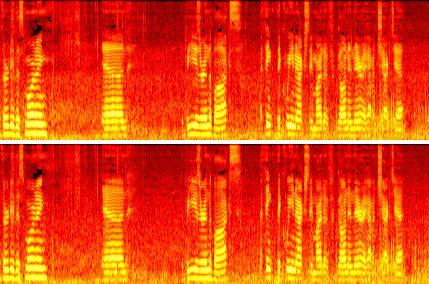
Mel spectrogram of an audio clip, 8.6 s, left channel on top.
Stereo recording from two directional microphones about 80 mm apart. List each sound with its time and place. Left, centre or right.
0.0 s speech: right
2.0 s speech: centre
3.7 s speech: centre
